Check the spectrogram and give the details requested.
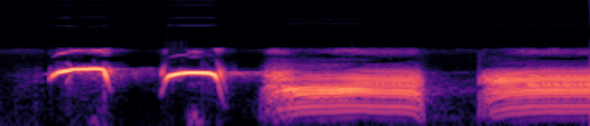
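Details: A pair of black-capped chickadees greeting each other, slowed far down: two drawn-out, arching pure whistles, then two long, deep, buzzy notes, all sounding low and eerie at reduced speed.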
